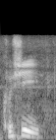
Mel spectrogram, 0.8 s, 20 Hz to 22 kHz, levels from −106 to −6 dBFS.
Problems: constant background noise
